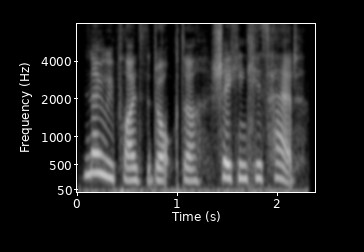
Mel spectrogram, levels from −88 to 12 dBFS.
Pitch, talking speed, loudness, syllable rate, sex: 250 Hz, 175 wpm, -18 LUFS, 4.6 syllables/s, female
